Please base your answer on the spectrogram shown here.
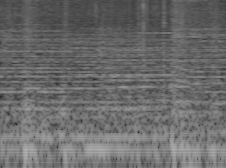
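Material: Nothing is struck.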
